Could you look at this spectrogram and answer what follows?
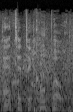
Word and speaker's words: Antetokounmpo: of himself because he thought he had the pronunciation down for Giannis' name and kept calling him Antetokounmpo.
